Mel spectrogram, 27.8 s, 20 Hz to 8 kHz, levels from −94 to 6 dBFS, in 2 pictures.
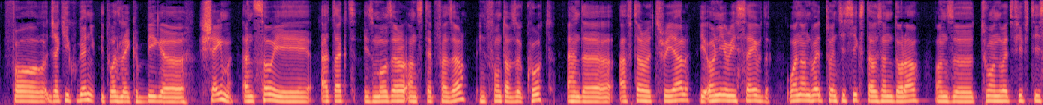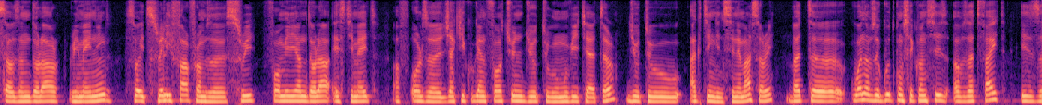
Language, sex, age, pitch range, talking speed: English, male, 20-39, 135-150 Hz, 155 wpm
